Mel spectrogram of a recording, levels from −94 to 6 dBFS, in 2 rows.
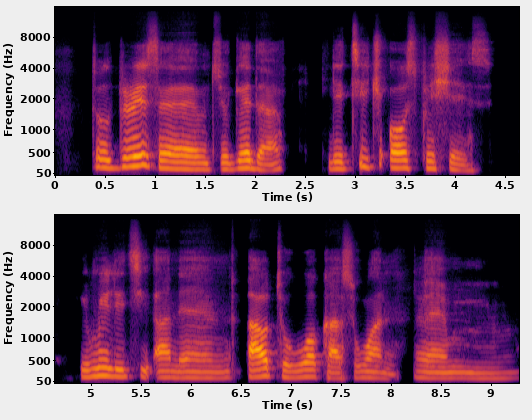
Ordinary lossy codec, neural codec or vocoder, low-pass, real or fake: none; autoencoder, 48 kHz, 32 numbers a frame, DAC-VAE, trained on Japanese speech; 14.4 kHz; fake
